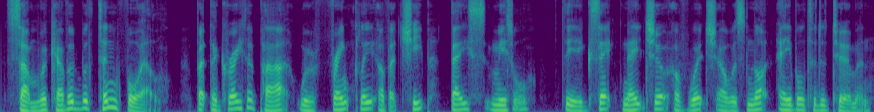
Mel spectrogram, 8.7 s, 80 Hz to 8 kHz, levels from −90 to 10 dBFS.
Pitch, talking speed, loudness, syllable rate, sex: 140 Hz, 190 wpm, -20 LUFS, 5.4 syllables/s, male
